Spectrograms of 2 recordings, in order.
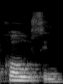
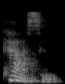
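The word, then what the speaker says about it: cousin: palabra neutra coing cing no se pronuncia igual como se escribe se pronuncia Ken Ken Así es como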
